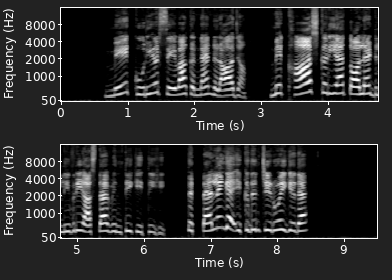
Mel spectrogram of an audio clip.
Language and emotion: Dogri, angry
